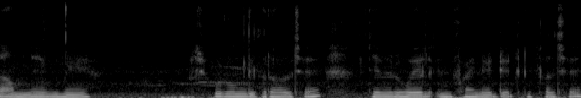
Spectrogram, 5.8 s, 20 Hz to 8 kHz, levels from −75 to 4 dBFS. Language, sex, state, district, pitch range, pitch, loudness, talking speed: Maithili, female, Bihar, Vaishali, 165-180 Hz, 175 Hz, -34 LUFS, 115 wpm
